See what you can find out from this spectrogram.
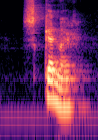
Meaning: scanner (scanning device)
- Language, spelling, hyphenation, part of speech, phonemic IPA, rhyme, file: Dutch, scanner, scan‧ner, noun, /ˈskɛ.nər/, -ɛnər, Nl-scanner.ogg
